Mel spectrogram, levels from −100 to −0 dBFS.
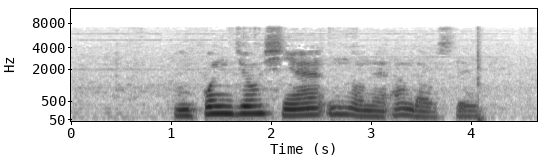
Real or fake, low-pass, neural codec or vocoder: real; 7.2 kHz; none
